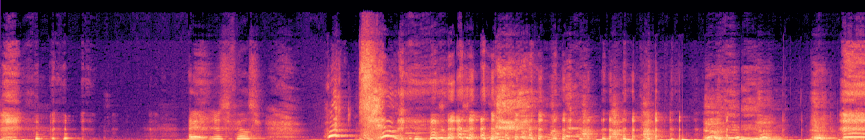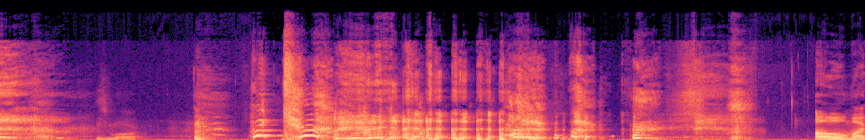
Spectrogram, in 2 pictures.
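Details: Sneeze compilation with several people: repeated sneezes and snorts mixed with talking and laughter.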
